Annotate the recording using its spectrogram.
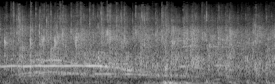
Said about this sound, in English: Yeah, round of applause for that.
